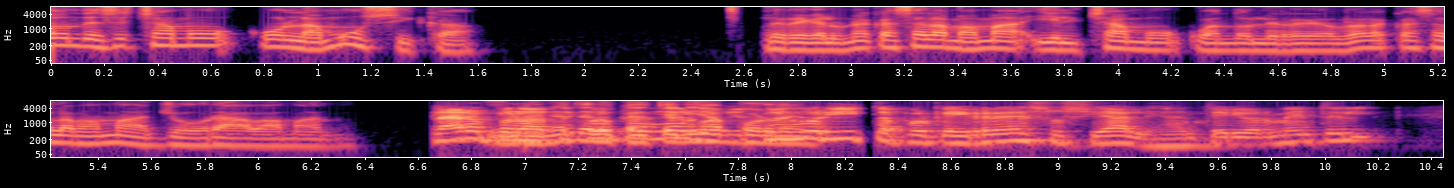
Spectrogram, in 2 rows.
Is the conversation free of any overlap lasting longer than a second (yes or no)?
no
